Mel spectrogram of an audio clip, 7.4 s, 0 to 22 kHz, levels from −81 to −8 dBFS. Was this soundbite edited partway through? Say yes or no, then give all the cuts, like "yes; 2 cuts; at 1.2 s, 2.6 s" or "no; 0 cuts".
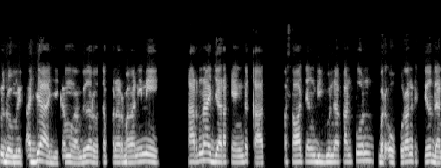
no; 0 cuts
